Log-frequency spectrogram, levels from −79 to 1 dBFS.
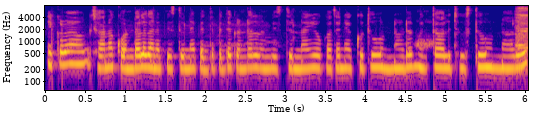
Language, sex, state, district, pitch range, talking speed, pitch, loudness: Telugu, female, Andhra Pradesh, Sri Satya Sai, 220-230 Hz, 160 wpm, 225 Hz, -17 LUFS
